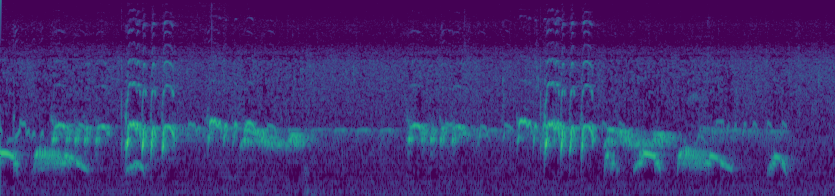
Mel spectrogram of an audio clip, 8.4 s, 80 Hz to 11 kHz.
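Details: Local wild zebra dove singing actively, used as a lure to make other doves answer: bursts of rapid, rolling, stuttering coos near 1.3 and 5.5 seconds, with lower rolling cooing phrases between and a steady thin tone behind.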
